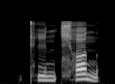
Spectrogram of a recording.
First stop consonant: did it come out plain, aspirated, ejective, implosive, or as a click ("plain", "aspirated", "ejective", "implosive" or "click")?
aspirated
